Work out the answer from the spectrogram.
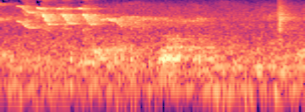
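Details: Early-morning gray kingbird calling to other kingbirds while perched: a brief cluster of high, sharp chirps sweeping down, followed by softer lower notes and a single quick click near the end.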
